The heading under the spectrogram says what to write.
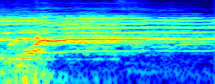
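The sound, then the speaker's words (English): A crowd screeches and cheers at a lightsaber fight show at Batuu in a loud, continuous burst of high-pitched shrieks and yells, sustained at full volume with no pauses. “Oh god, people screeching like retards.”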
